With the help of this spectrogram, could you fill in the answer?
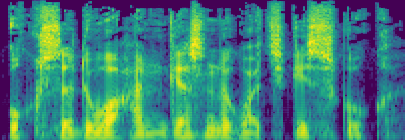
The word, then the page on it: ugs'tuaqan: Mi'gmaq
